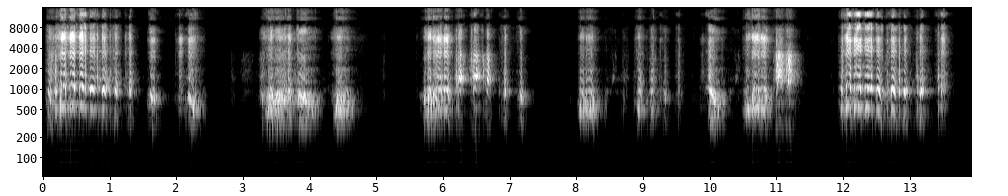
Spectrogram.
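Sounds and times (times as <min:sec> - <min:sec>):
baby laughing: 0:00.0 - 0:02.5, 0:03.3 - 0:04.8, 0:05.7 - 0:07.4, 0:08.0 - 0:11.4, 0:12.0 - 0:13.7.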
